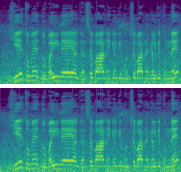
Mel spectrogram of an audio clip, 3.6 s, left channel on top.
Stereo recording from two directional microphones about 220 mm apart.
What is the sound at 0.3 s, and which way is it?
Speech, 5° left (ahead or behind).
